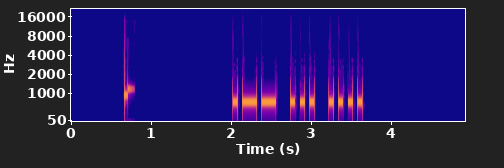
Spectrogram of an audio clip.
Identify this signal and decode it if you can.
Morse code, heard as a keyed tone, about 20 wpm, 700 Hz. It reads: WSH
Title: Three Challenging Letter-Number Combinations 20wpm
